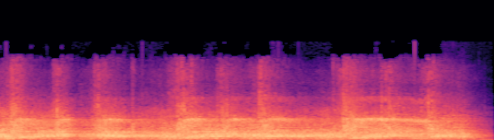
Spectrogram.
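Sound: crowd shouting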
